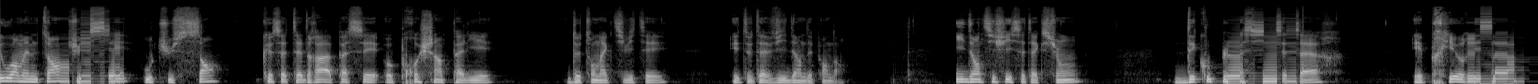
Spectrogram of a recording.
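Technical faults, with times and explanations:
0.61–1.24 s (between "où en même temps" and "ou tu sens que"), 12.13–13.03 s, 14.69–15.39 s: robotic sound from repeated short buffers, a rigid 134 Hz buzz, likely from audio arriving too seldom so a roughly 7.5 ms stretch repeats in place of skipped audio, most of each span in the first two and all of the last.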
